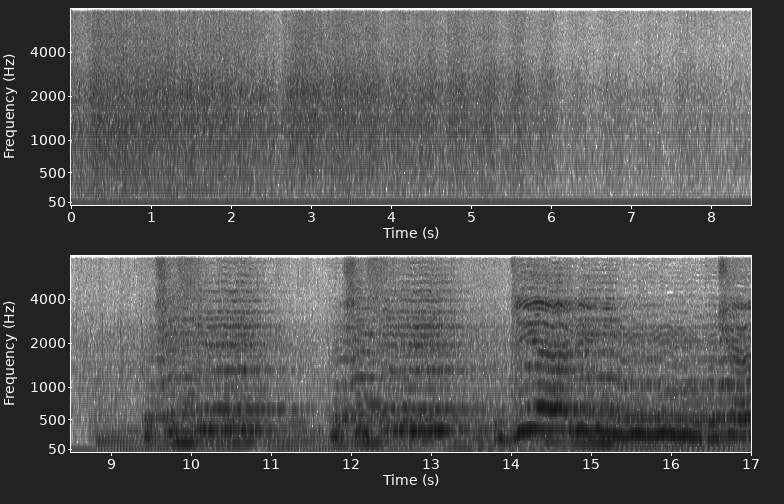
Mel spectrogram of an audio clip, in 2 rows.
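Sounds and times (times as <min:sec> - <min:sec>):
crowd applause: 0:00.0 - 0:06.0, 0:08.6 - 0:14.2
speech: 0:09.4 - 0:10.8, 0:11.7 - 0:16.9.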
